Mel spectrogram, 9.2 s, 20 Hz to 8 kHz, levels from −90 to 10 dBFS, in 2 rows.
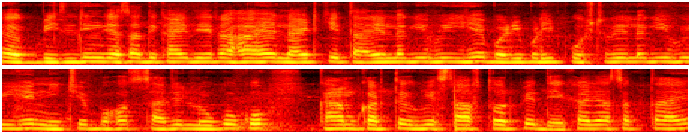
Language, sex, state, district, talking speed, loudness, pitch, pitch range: Hindi, male, Uttar Pradesh, Hamirpur, 215 wpm, -19 LUFS, 190 Hz, 180-195 Hz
